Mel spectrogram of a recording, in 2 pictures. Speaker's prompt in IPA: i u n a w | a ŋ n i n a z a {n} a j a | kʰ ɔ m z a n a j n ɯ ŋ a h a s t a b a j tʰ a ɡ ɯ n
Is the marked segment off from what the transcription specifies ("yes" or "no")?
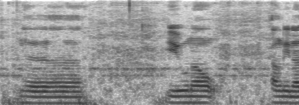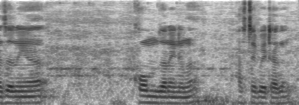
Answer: no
